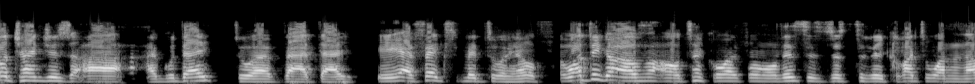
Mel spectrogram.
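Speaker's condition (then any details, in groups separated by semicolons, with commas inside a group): Cerebral palsy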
